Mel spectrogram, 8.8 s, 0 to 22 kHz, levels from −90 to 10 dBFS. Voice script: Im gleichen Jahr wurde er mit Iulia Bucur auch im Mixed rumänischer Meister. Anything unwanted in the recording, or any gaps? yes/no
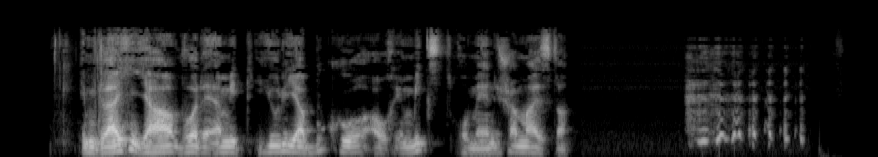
yes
